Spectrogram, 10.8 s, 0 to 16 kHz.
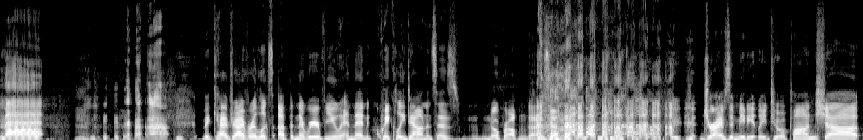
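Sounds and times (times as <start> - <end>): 
person imitating a goat bleat: 0.0 - 0.6
laughter: 0.0 - 3.3, 6.5 - 8.8
speech: 1.1 - 10.7.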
